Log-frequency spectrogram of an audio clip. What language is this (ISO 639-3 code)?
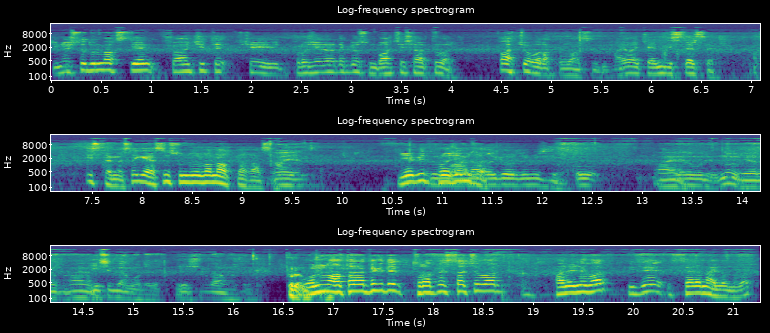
tur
